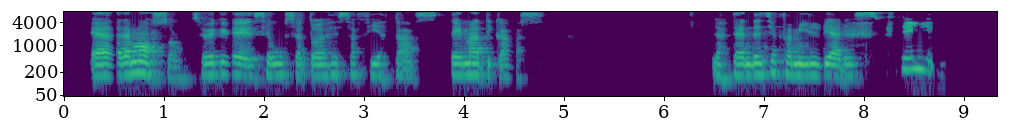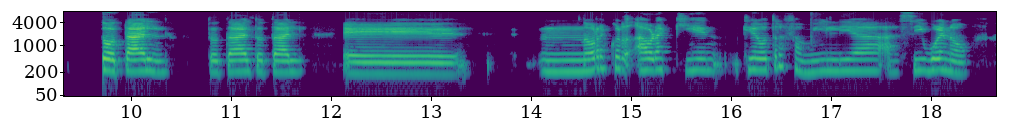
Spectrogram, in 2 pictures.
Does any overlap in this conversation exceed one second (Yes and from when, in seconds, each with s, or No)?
No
